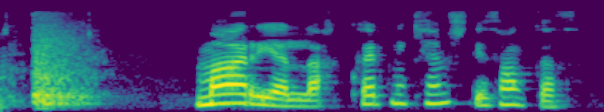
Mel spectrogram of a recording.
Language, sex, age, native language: Icelandic, female, 30-39, Icelandic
